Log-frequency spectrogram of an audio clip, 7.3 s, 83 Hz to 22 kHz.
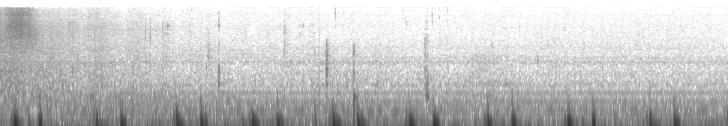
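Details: Simulated hospital role-play chest exam through a stethoscope: regular paired low thumps about 74 a minute, before deep breaths; normal heart sounds.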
